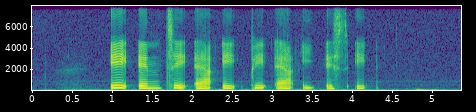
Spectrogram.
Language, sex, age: Danish, female, 60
